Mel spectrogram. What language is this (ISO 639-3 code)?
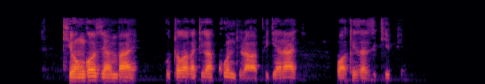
swa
